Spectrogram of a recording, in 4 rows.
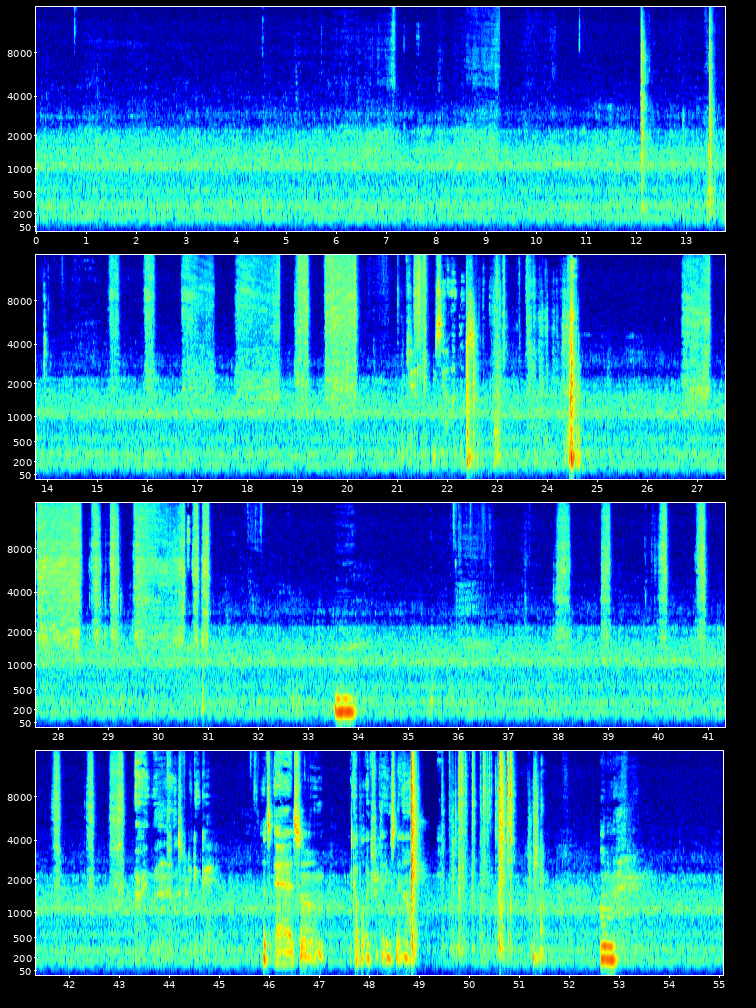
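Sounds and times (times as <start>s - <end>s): room hum: 0.0s - 55.0s
paintbrush scrubbing canvas: 8.5s - 9.3s, 15.2s - 20.2s, 26.7s - 31.0s, 37.9s - 39.1s, 40.0s - 40.2s, 40.8s - 41.0s, 42.4s - 43.1s.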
